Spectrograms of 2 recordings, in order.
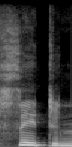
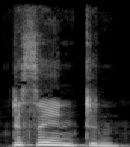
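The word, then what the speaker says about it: Tsetan: the author hires Satan and how do we pronounce it Satan not Destin okay it is Satan T is silent children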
